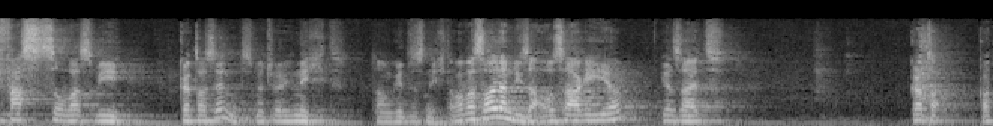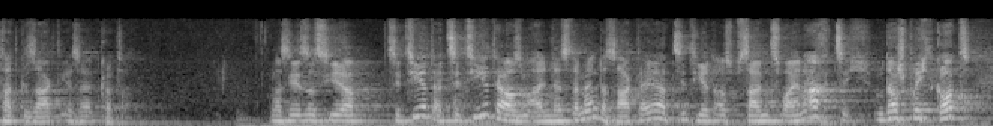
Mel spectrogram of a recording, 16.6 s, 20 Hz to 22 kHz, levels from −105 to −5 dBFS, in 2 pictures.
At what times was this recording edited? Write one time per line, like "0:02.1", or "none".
0:03.0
